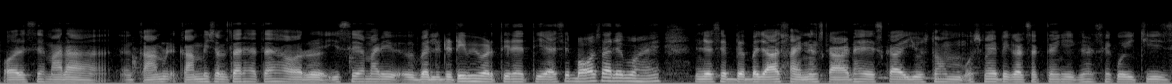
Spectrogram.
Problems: constant background noise, background conversations at intervals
